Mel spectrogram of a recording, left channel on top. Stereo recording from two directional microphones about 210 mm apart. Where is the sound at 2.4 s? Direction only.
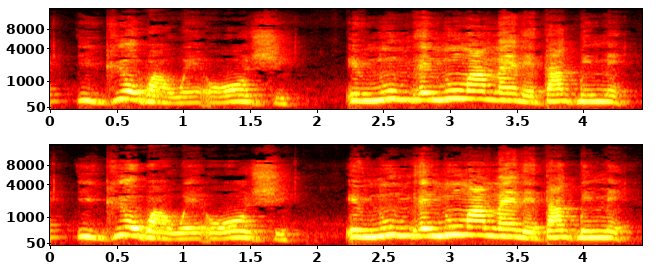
25° left (ahead or behind).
